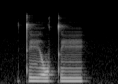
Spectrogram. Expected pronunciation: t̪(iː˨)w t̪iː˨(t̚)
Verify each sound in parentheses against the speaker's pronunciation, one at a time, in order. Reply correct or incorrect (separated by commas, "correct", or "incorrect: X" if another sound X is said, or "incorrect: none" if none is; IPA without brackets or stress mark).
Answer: correct, incorrect: k̚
